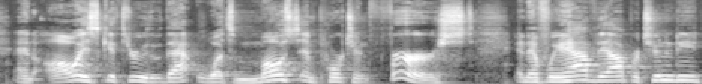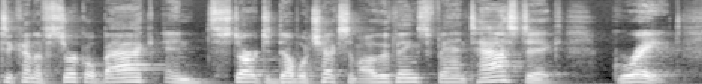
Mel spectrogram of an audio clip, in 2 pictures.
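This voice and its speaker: A man with a fairly high pitch talks at a moderate pace in an animated tone, with ordinary pitch variation. The recording is very clean, with a silent background. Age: middle-aged. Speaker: vlogger, single dad. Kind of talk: casual advice monologue.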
